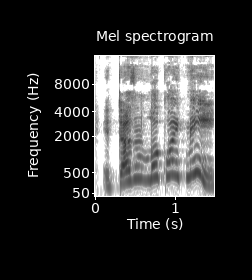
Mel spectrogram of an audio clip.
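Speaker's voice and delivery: high, indignant roar. A narrator's reading. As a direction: bellow at the portrait in outrage. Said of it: "he roared".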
